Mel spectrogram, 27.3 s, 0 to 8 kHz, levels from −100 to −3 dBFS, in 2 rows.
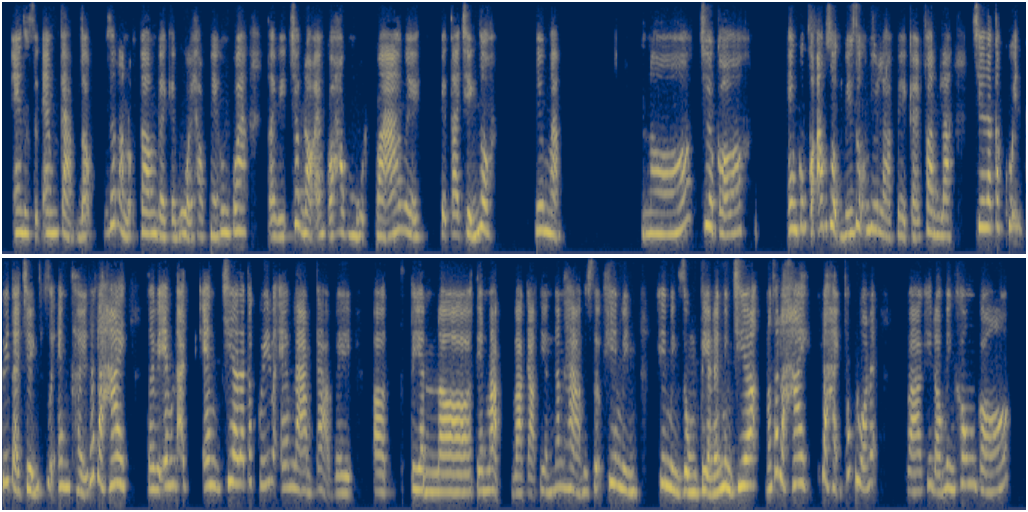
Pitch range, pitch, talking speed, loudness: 225-310 Hz, 260 Hz, 250 wpm, -25 LUFS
